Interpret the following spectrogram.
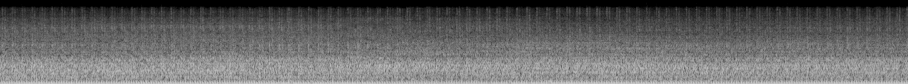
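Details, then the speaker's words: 1967 VW Karmann Ghia flat-four, revived after sitting 45+ years, warmed up: loud, steady idle with an even beat, no knocks or misses, running acceptably. An engine leak was spotted at the same time; normal warm idle. "Sounds like it's warmed up pretty good."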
